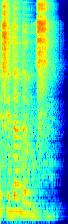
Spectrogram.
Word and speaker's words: cidadãos: Uma das primeiras apresentações que eu fiz de artigo no Congresso Nacional, que eu estava bem nervosa, eu falei cidadões, e o correto é cidadãos.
